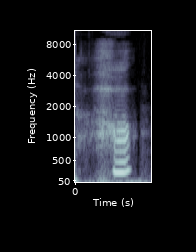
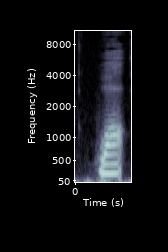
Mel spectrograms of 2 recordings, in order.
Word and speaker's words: は: The hiragana character ha is usually pronounced ha, but when it's used as a particle, it's pronounced wa. X wa Y des in this structure is acting as a particle, so we pronounced wa.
